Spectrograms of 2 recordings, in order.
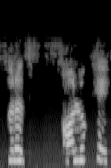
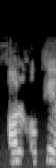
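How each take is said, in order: First: Slow, drawn-out mocking echo of her words. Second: Self-reassuring. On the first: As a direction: stretch out the all okay in disbelief. Husband mocks her all okay. (थट्टेने हळू हळू म्हटलेले) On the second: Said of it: "असं ती म्हणत असते". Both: A narrator's reading.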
